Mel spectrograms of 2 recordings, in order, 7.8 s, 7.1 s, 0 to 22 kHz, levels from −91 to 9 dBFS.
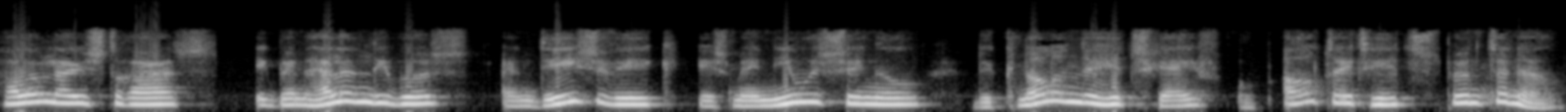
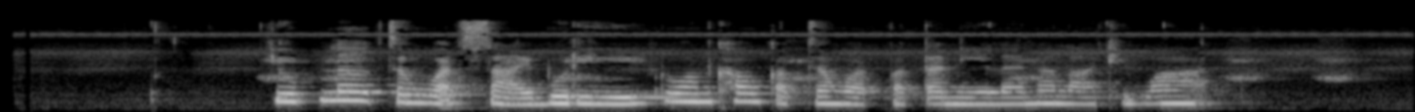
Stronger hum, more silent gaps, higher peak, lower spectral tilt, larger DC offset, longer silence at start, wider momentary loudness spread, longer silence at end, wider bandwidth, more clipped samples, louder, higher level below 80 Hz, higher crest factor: neither; neither; first, 0 dBFS vs -6 dBFS; first, -8 dB/octave vs -5 dB/octave; neither; second, 0.05 s vs 0.75 s; first, 12 LU vs 9 LU; second, 0.05 s vs 0.35 s; second, 8.2 kHz vs 11.5 kHz; first, 0.4% vs under 0.1%; first, -12 LUFS vs -23 LUFS; first, -56 dBFS vs -72 dBFS; second, 12 dB vs 18 dB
